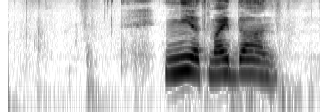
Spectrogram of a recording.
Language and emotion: Russian, angry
